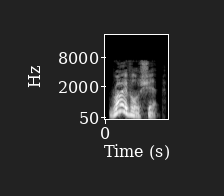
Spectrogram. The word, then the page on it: rivalship: British English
